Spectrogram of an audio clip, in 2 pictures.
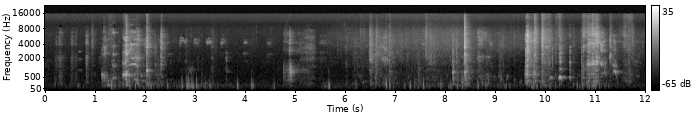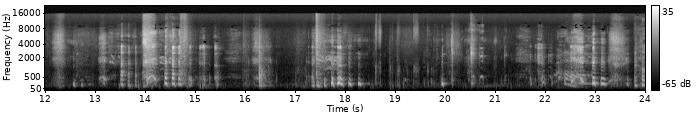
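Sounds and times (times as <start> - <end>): person coughing and gagging: 1.1 - 3.0, 4.8 - 5.3, 9.6 - 11.5.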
